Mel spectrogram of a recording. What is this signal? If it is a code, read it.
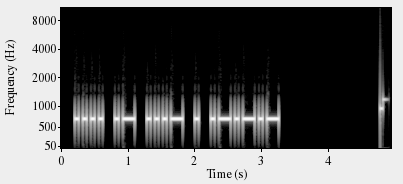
Morse code, heard as a keyed tone, about 20 wpm, 700 Hz. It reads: HAVE.
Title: Sentences from Top 1000 Words - Review Part 4 - 20wpm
